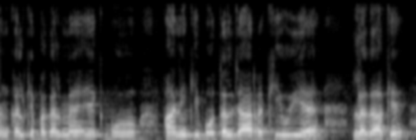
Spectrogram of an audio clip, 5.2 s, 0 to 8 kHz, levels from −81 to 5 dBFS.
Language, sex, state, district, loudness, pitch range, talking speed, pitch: Hindi, male, Jharkhand, Deoghar, -16 LUFS, 160-170 Hz, 175 wpm, 165 Hz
